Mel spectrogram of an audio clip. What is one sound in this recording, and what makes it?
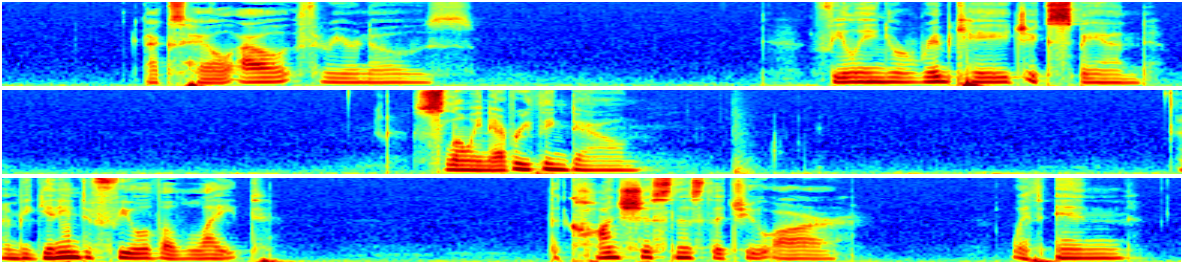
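A woman speaks slowly and calmly into a close microphone, with long pauses.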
